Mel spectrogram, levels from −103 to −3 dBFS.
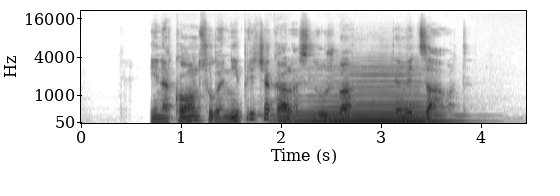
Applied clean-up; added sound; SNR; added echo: neural mask model RNNoise.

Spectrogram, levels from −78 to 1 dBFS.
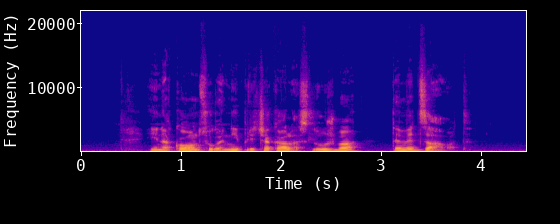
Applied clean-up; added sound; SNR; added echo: none; none; none; none.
